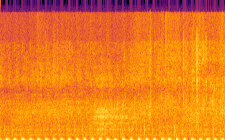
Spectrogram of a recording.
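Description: A motorcycle engine idles close by at night beside a swamp, giving a steady, deep, rapid thumping pulse with no voices.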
